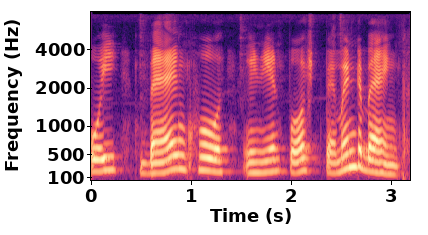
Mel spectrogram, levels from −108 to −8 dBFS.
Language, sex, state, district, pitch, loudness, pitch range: Hindi, female, Chandigarh, Chandigarh, 210 Hz, -15 LUFS, 190-230 Hz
